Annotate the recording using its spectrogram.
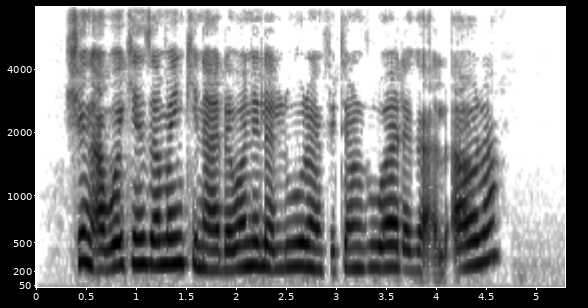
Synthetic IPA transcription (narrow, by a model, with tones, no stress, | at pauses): ʃɪ˦ŋʔa˨boː˦kʲɪ˦nzɐ˦mɐ˦ŋkʲi˨naː˨da˨wɐ˦ni˦lɐ˨lːuː˦ɽɐ˨mɸɪ˦tɐ˦nɽʊ˦waː˦dɐ˨ɡa̰˨ʔa̰˨lʔa˦wɾaː˦˨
